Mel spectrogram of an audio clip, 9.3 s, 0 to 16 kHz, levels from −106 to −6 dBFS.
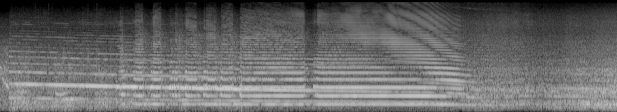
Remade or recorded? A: recorded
